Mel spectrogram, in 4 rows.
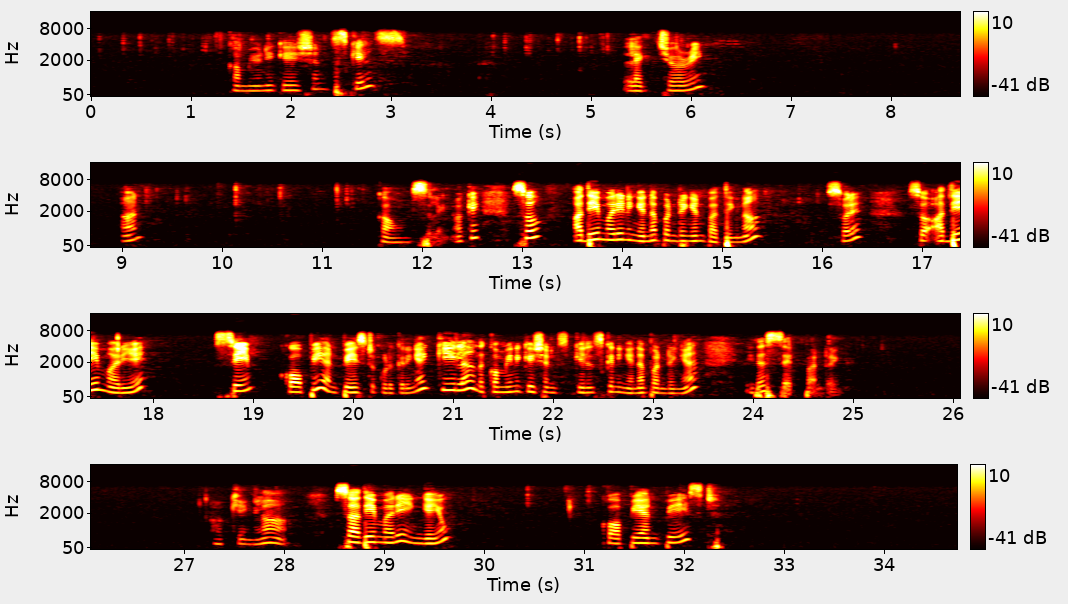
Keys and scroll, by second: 1.2 space, 2.6 Tab, 5.3 Tab, 7.5 Tab, 16.1 ctrl+z, 19.3 ctrl+c, 27.7 Left, 29.8 Left.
